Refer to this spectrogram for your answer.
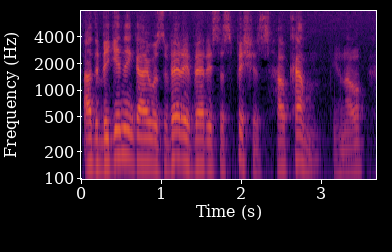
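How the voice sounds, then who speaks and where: A man speaks with a Polish accent on a very clean recording with a silent background. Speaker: war veteran. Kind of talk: unscripted personal anecdote.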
